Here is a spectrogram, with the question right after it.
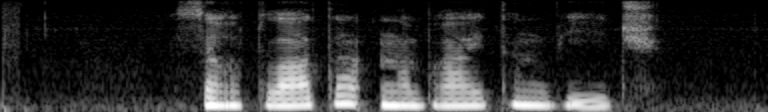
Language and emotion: Russian, neutral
